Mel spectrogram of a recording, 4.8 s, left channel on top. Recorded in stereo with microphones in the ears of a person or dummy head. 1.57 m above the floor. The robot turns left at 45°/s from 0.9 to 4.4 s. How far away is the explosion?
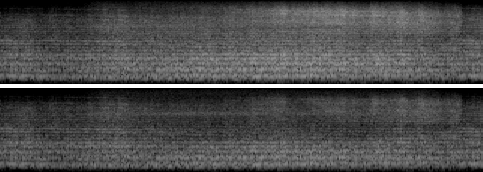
I don't hear an explosion.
